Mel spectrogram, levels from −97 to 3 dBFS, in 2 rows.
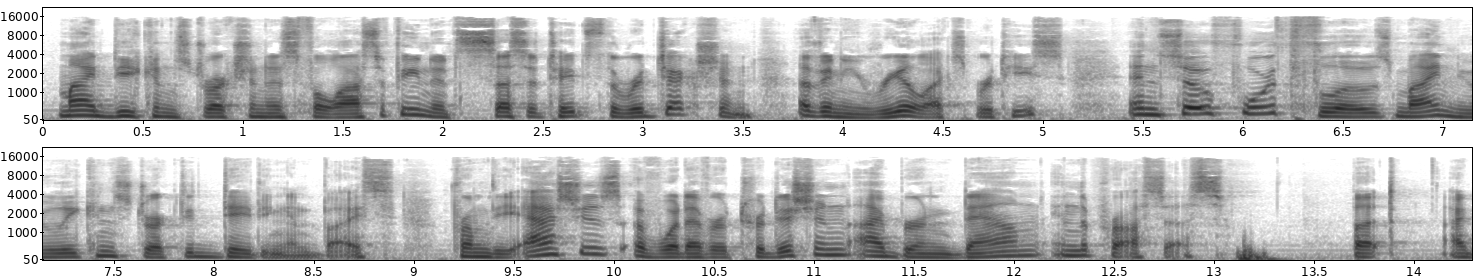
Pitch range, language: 130-180 Hz, English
